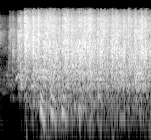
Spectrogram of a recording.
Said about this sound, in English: So clap.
